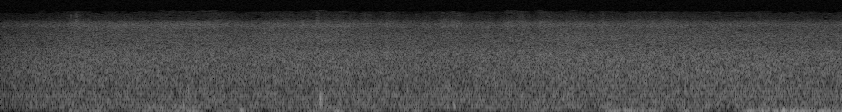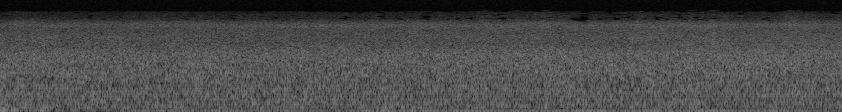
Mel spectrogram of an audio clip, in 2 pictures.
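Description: Steady outdoor background noise: an even rushing hiss with no distinct events, fading in at the start.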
